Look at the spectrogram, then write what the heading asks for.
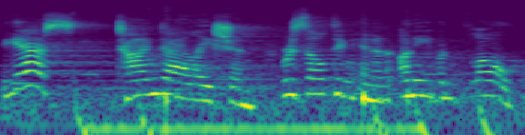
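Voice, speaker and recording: An impatient young female genius snaps out orders in a high, brisk voice. She sounds distant and roomy, with game music playing loudly underneath. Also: lively intonation. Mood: urgent. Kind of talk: game voice acting.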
